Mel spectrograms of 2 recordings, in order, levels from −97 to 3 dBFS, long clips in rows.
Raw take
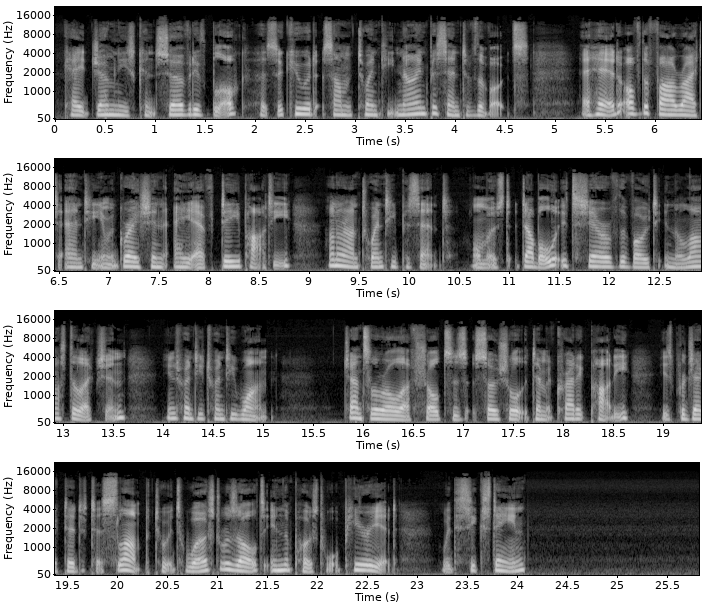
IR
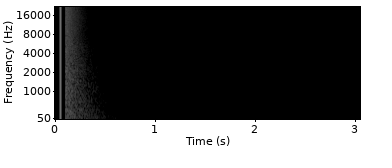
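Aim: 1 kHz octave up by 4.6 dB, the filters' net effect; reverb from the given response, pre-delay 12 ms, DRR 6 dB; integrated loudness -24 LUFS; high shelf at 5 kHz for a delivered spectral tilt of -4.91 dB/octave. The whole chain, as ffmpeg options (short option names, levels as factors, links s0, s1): -filter_complex "[0:a]equalizer=f=1000:t=o:g=6,highshelf=f=5000:g=-8,asplit=2[s0][s1];[1:a]atrim=start_sample=2205,adelay=12[s2];[s1][s2]afir=irnorm=-1:irlink=0,volume=0.794[s3];[s0][s3]amix=inputs=2:normalize=0,volume=0.631"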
